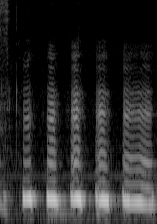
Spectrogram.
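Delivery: villainous pea cackling with glee; a gleeful villain's laugh; evil cackle. Acted. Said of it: "The evil pea".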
